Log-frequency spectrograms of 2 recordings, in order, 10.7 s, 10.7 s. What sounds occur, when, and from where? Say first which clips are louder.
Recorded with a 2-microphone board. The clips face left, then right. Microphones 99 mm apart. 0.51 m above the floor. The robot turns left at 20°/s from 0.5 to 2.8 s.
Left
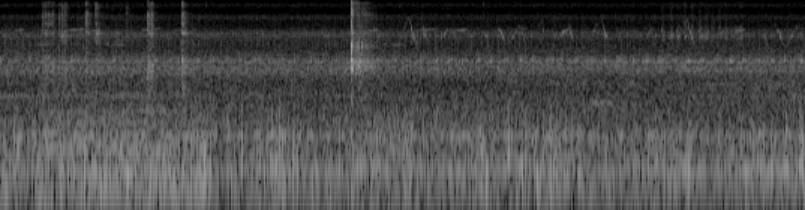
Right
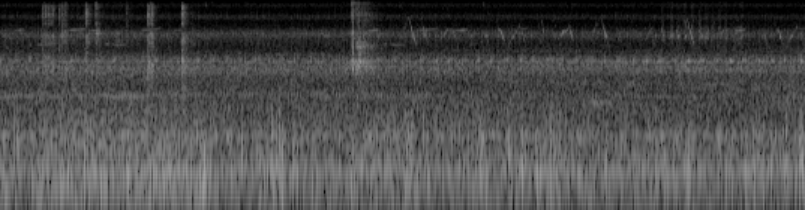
4.7 s scissors: left 3 dB; 85° left, 7 m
